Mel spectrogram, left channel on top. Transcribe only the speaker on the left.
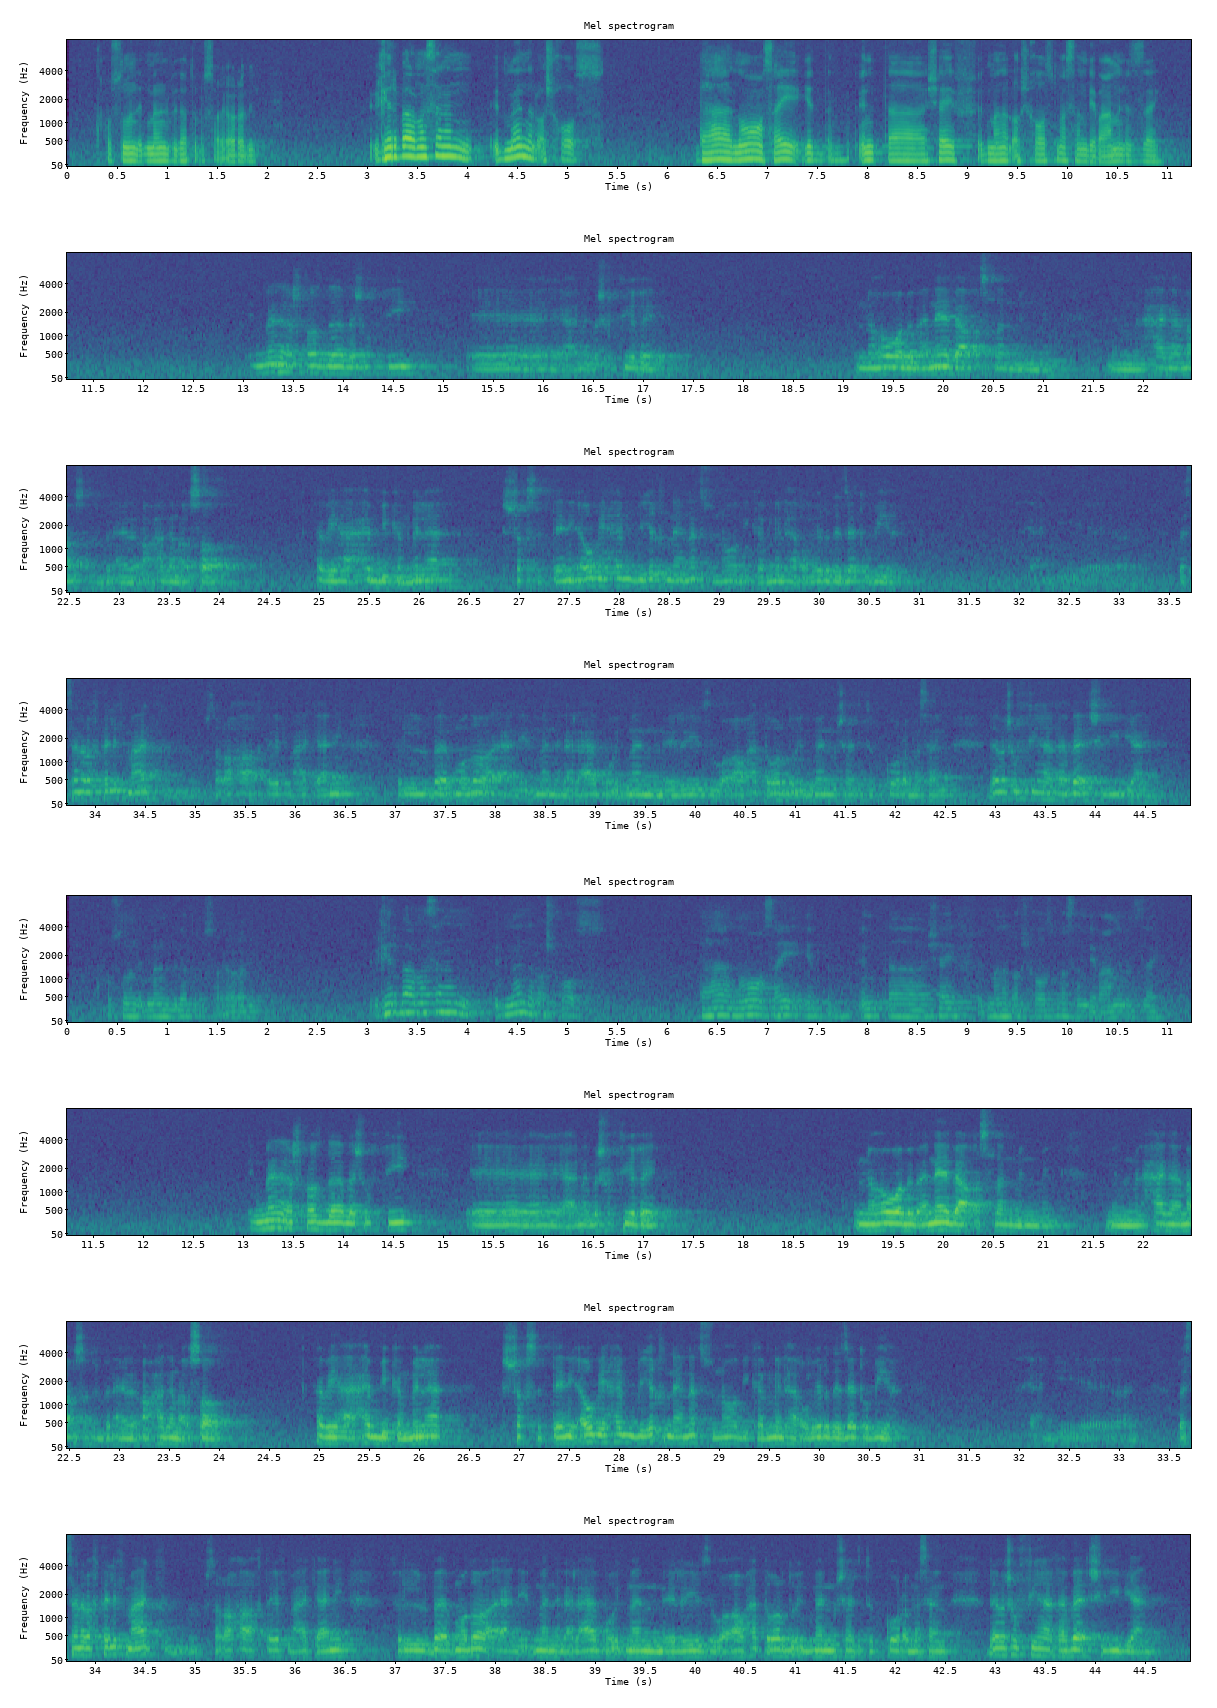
خصوصا الادمان الفيديوهات القصيره دي غير بقى مثلا ادمان الاشخاص ده نوع سيء جدا انت شايف ادمان الاشخاص مثلا بيبقى عامل ازاي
